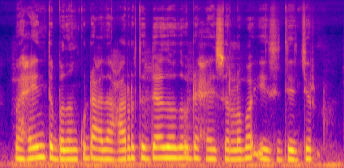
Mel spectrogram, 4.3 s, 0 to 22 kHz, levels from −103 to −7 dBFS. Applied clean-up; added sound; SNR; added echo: none; none; none; none.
